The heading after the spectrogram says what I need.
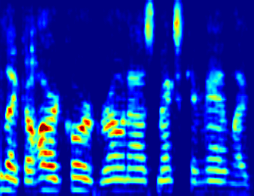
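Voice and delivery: ordinary talk, nothing marked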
